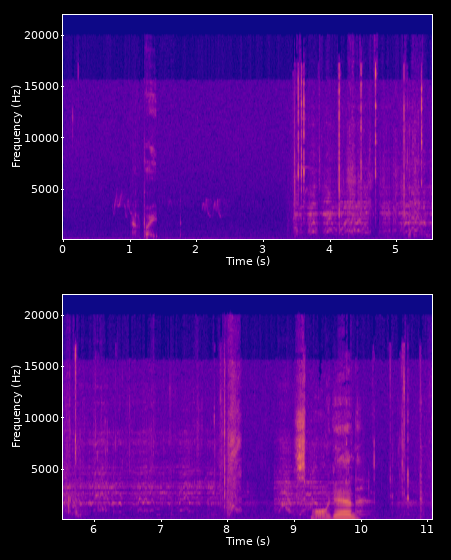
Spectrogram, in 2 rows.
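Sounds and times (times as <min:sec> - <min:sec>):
fishing reel clicking and whining: 0:03.4 - 0:11.0.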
